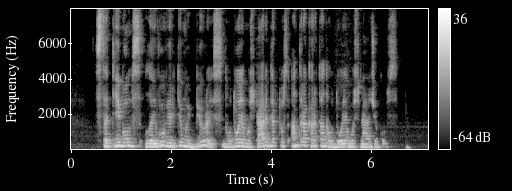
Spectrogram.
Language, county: Lithuanian, Kaunas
